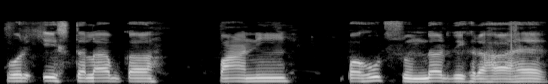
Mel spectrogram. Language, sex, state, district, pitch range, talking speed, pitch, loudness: Hindi, male, Bihar, Supaul, 140-150 Hz, 120 wpm, 145 Hz, -15 LUFS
